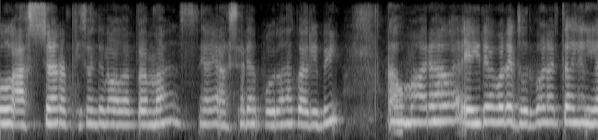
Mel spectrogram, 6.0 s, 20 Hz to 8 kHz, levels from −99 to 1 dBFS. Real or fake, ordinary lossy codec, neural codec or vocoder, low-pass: fake; none; codec, 24 kHz, 1.5 kbps, HILCodec; 7.2 kHz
